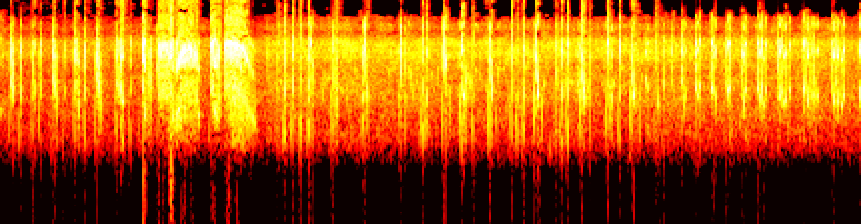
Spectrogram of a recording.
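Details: Edible-nest swiftlet rainy-season mating lure: a fast, busy stream of sharp high chirps and clicks, with a brief loud buzzy chatter early on, then steady twittering.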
